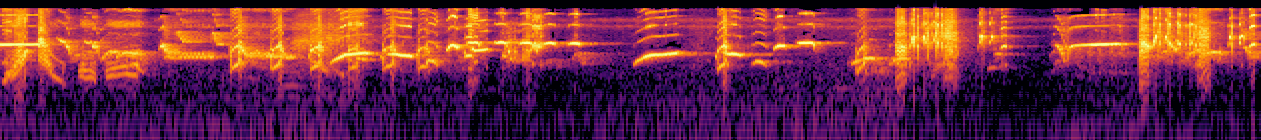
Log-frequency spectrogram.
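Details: White-rumped shama in an agitated state seeking an opponent, delivering a dense torrent of song: quick whistled slurs, downward-sweeping notes, harsh noisy bursts and clicks, varied phrases following almost without pause.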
